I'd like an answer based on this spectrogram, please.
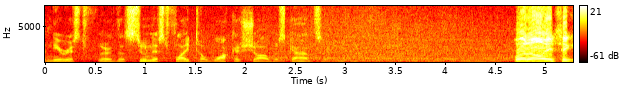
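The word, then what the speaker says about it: Waukesha: looking for the nearest or the soonest to Walker Shaw Wisconsin well it only take you three weeks to get that pronunciation right but you got it you got it yeah Walker Shaw Wisconsin it took me not three weeks it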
